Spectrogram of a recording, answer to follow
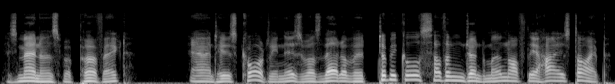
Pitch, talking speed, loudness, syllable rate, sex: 145 Hz, 175 wpm, -18 LUFS, 5.7 syllables/s, male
